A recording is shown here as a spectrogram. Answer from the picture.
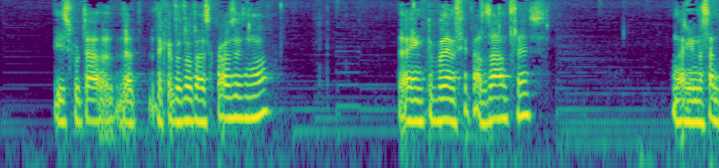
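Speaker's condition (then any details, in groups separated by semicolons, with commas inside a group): Duchenne muscular dystrophy; progressive loss of strength, wheelchair user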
